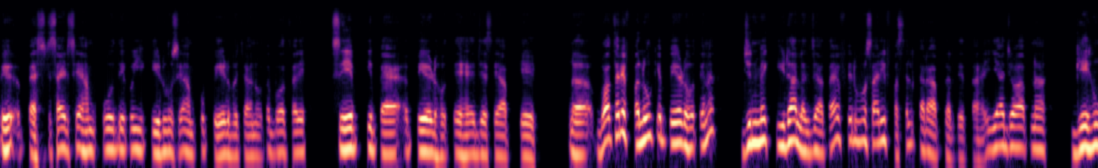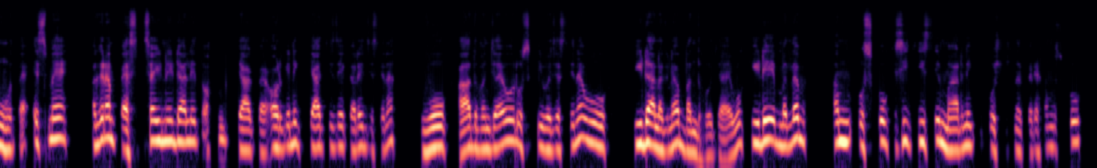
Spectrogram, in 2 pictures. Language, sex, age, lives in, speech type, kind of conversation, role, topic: Hindi, male, 50-54, India, conversation, podcast, host, Ghar par pollinators ko surakshit rakhne ke liye kaun se simple tareeke apna sakte hain?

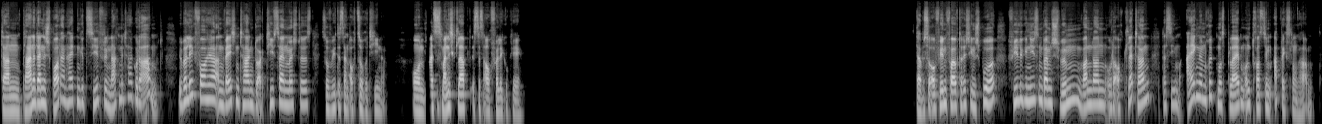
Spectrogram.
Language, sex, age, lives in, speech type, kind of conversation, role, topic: German, male, 20-24, Germany, read, expert-assistant, expert, Wie kann ich herausfinden, welche Sportart wirklich zu meinem Alltag passt?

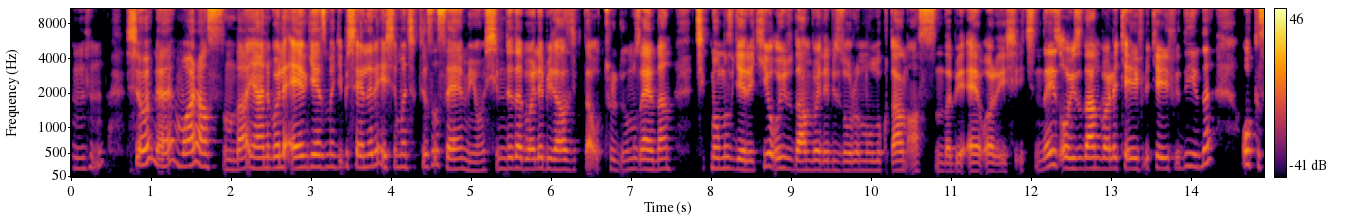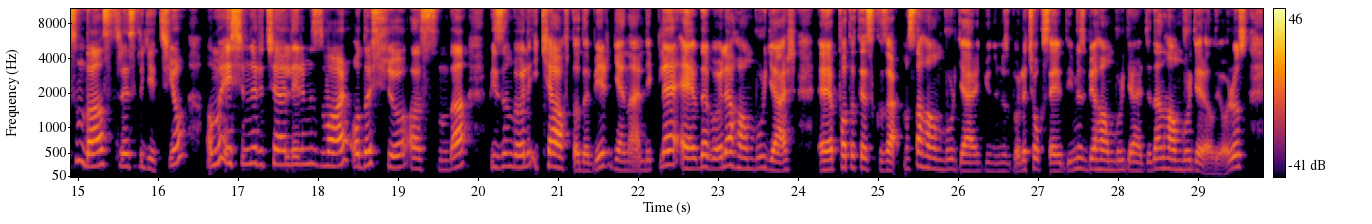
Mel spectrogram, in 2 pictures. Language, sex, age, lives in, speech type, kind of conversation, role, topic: Turkish, female, 30-34, Netherlands, conversation, podcast, guest, Ailenizde her hafta yaptığınız bir aile ritüeli var mı?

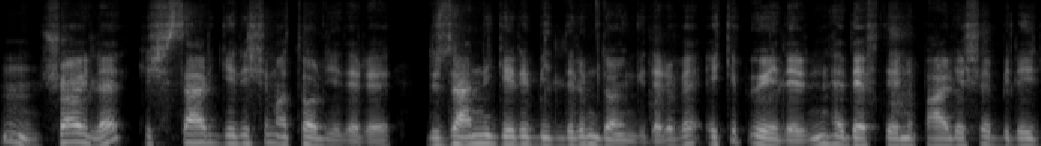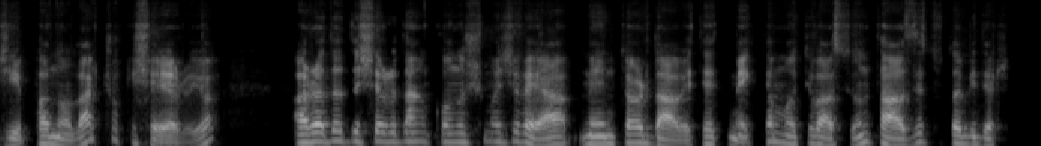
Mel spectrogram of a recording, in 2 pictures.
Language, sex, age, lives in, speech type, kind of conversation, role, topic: Turkish, male, 35-39, Poland, read, expert-assistant, expert, Yoğun iş temposunda, yaptığımız işin anlamını kaybetmemek için neler yapılabilir?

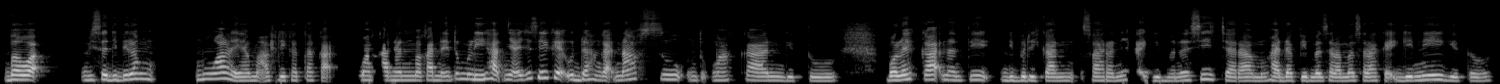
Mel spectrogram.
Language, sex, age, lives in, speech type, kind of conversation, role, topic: Indonesian, female, 35-39, Indonesia, conversation, advice, user, Bagaimana cara mengatasi rasa bosan karena menu sehat terasa monoton?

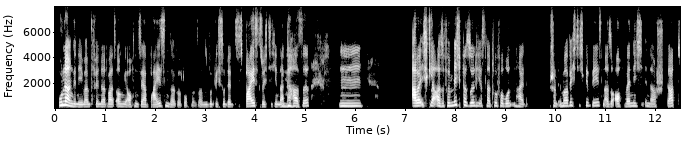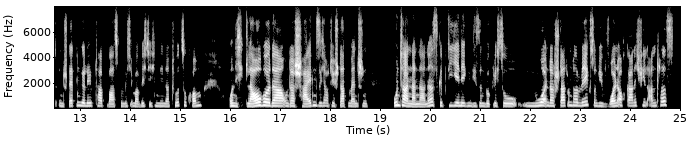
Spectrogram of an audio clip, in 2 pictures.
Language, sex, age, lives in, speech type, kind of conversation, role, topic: German, female, 40-44, Portugal, conversation, podcast, guest, Welche Gerüche wecken bei dir ein Gefühl von Heimat?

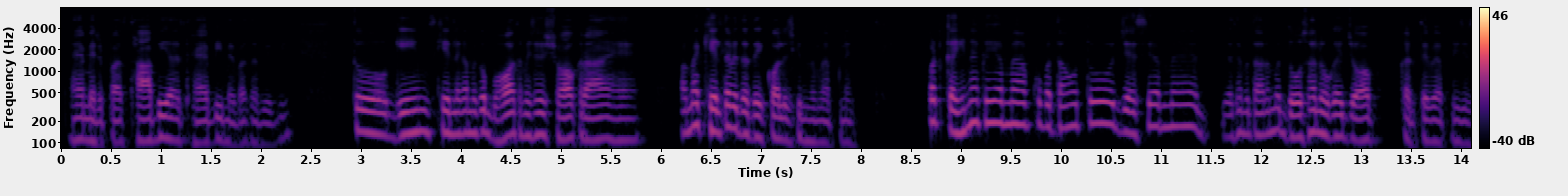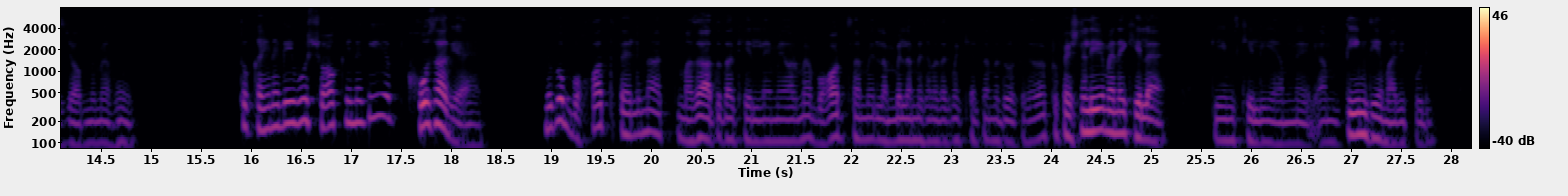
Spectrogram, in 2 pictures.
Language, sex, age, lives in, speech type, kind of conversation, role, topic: Hindi, male, 25-29, India, conversation, advice, user, आपको अपने शौक के लिए समय निकालने में किस तरह की मुश्किलें हो रही हैं?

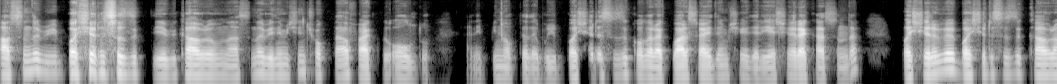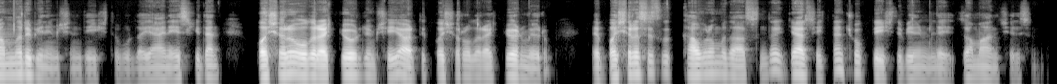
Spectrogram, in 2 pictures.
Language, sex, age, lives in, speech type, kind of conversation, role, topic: Turkish, male, 25-29, Poland, conversation, podcast, guest, Başarısızlıktan öğrendiğin en önemli şey neydi?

